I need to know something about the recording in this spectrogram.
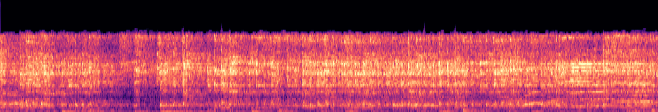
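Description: Live Tajik band music with a steady drum beat, played on congas, keyboard, long-necked lute, flute and violin; no clear singing is heard.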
